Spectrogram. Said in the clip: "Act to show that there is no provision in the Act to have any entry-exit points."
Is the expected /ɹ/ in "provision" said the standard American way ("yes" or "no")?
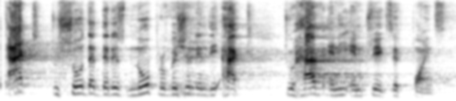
yes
